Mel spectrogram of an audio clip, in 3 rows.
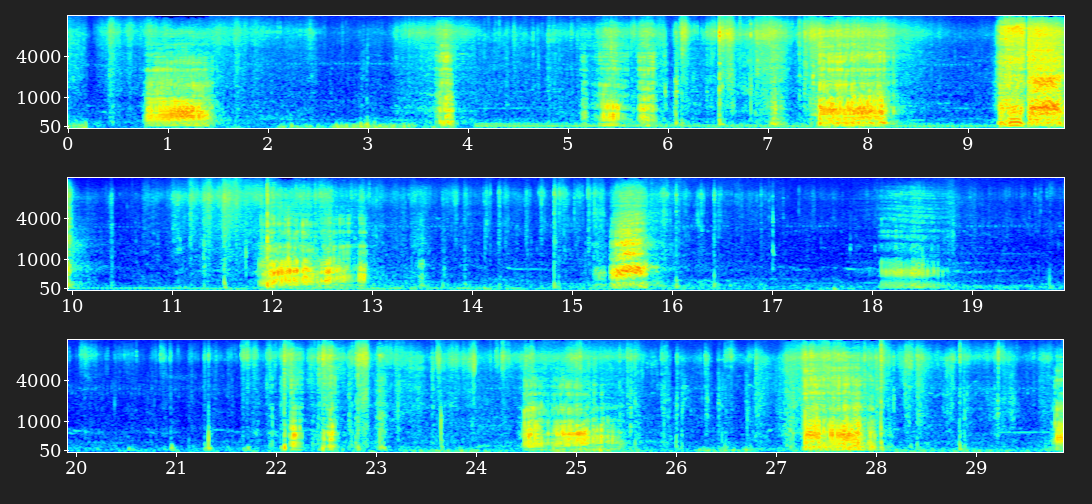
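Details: Three-year-old bay purebred Arabian filly, born 2018, filmed on return from the paddock, gives repeated forceful, rumbling snorts through the nose; a normal horse snort.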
